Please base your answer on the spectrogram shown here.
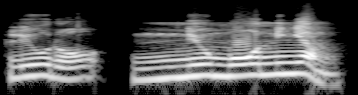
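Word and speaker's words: pleuropneumonia: इसका नाम होता है प्लूरो न्यूमोनियम। पी साइलेंट है इसमें।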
